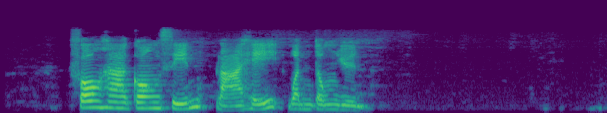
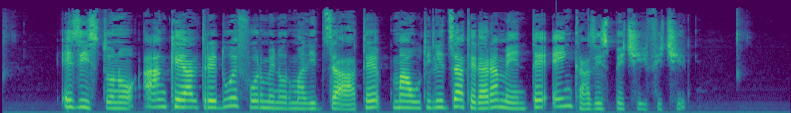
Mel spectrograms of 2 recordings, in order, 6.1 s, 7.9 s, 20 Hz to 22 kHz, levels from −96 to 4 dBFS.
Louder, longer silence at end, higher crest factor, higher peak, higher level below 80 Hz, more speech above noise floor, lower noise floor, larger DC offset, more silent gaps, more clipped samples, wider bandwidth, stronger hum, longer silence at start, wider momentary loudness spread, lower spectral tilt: second, -21 LUFS vs -17 LUFS; first, 2.45 s vs 0.5 s; about the same, 22 dB vs 20 dB; about the same, -2 dBFS vs 0 dBFS; second, -74 dBFS vs -56 dBFS; first, 55 dB vs 38 dB; first, -77 dBFS vs -56 dBFS; neither; neither; neither; second, 8 kHz vs 16.5 kHz; second, none vs 50 Hz at -55 dBFS; about the same, 0.7 s vs 0.6 s; first, 11 LU vs 8 LU; about the same, -1.5 dB/octave vs -1.5 dB/octave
